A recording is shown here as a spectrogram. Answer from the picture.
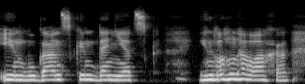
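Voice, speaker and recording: A woman speaks with a Russian accent. Her pitch is fairly high. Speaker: translator. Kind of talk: interview.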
